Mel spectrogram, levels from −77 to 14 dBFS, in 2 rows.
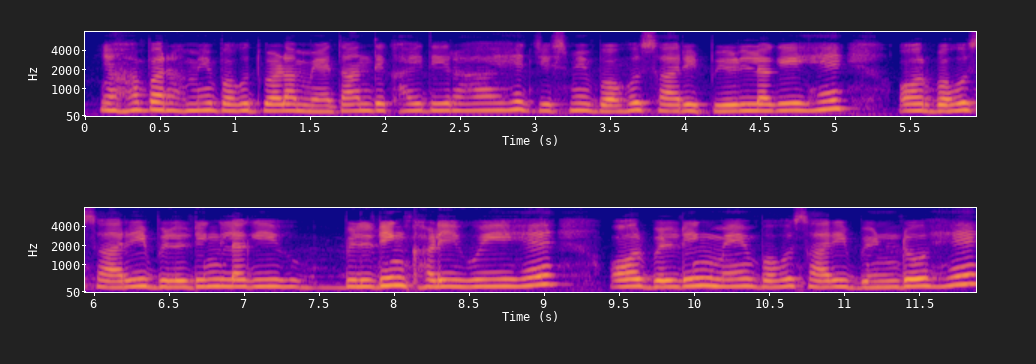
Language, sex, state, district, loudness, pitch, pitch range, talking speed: Hindi, female, Maharashtra, Dhule, -16 LUFS, 235 Hz, 225-250 Hz, 165 wpm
